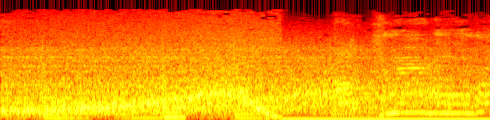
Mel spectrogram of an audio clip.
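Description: Afro house DJ mix over a PA: a rising noise sweep builds over the beat, then a deep bass line drops in about a second and a half in.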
